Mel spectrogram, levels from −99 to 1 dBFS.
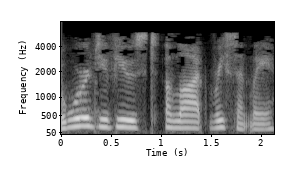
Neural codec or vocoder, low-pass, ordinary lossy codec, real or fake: codec, 16 kHz in and 24 kHz out, 0.6 kbps, FocalCodec, streaming, 2048 codes; 7.2 kHz; MP3, 24 kbps; fake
